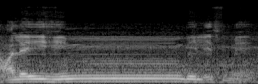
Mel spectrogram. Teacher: और हा पढ़नी है, इम नहीं पढ़ना, अलैहिम। तो मीम साकिन के बाद बा है, तो यहाँ आपने जो है गुन्ना करना है, अलैहिम बिल इस्म, यहाँ जो है ना इख्फा होगा, इख्फाए शफवी, अलैहिम बिल इस्म।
